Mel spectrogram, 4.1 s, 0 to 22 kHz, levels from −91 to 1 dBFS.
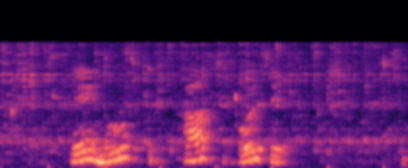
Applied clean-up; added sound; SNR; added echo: classical method WPE with log-MMSE.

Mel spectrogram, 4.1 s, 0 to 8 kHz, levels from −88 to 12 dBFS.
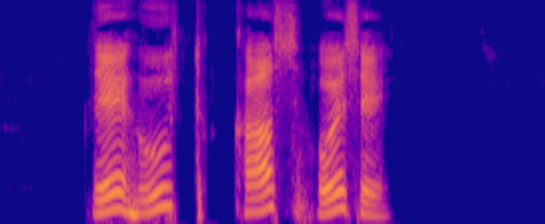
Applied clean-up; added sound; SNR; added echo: none; none; none; none.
